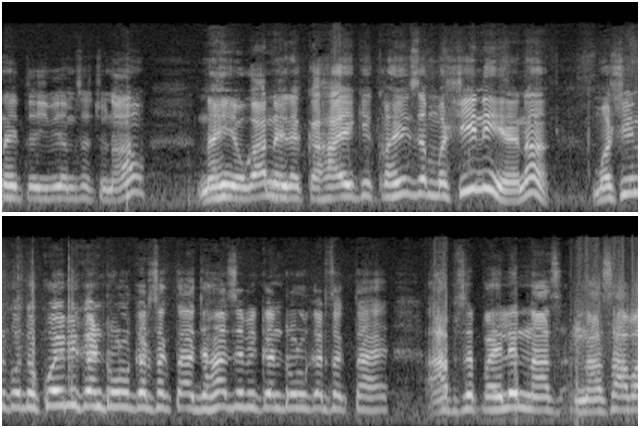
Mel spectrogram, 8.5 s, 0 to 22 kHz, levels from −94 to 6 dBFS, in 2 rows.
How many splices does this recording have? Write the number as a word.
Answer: one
